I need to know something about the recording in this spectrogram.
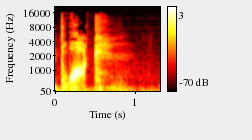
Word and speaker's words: Glock: config down below with the Glock rhymes with shock I know that's what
